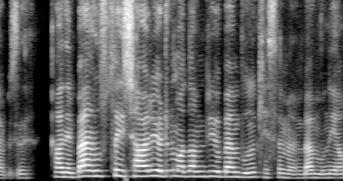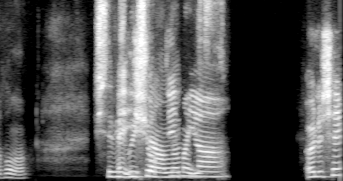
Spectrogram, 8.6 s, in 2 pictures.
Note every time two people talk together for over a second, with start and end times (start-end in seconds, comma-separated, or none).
5.8-7.2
